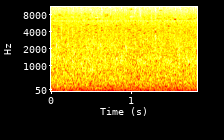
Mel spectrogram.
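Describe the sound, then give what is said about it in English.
A river current flows with a steady, continuous rushing wash of water, even and unbroken throughout, fairly soft and with no voices present. “For the next 3 minutes, let your thoughts come and go alongside the current.”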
